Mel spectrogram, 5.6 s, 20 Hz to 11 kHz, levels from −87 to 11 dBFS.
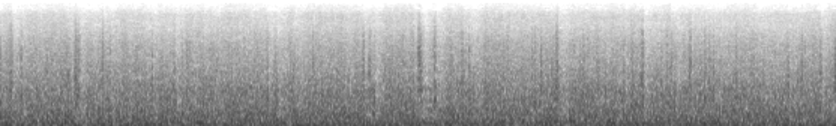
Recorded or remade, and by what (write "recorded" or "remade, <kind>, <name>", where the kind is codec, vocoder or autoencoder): recorded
